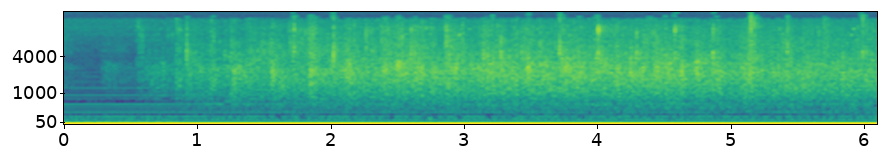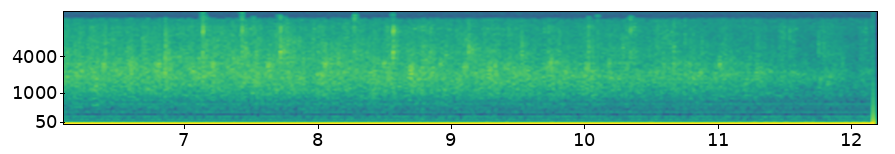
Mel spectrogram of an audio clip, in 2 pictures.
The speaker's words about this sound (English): At this time, will the family members of our graduates and scholarship recipients please stand to receive applause as a token of appreciation from this year's graduates.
